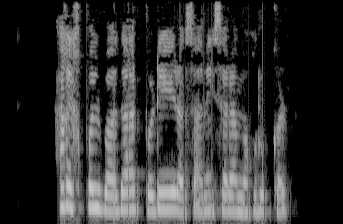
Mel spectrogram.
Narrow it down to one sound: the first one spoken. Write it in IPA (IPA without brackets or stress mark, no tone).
h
